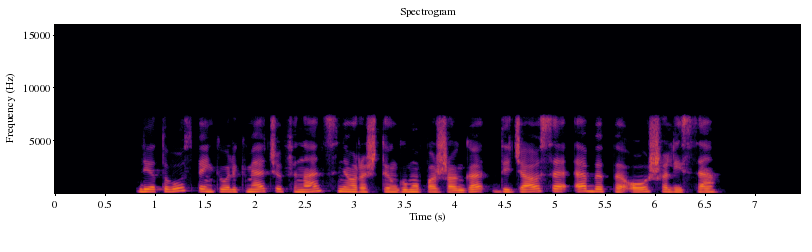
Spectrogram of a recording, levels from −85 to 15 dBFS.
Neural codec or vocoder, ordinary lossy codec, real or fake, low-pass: none; MP3, 96 kbps; real; 7.2 kHz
